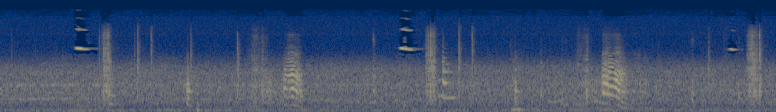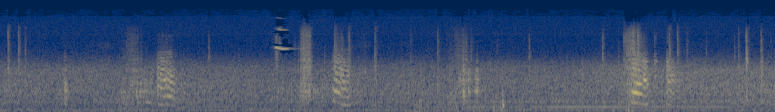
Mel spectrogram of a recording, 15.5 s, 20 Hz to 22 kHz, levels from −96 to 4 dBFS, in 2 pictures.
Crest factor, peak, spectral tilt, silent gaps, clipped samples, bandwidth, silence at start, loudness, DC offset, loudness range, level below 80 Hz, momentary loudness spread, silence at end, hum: 24 dB; -14 dBFS; -2 dB/octave; none; under 0.1%; 15.5 kHz; 0 s; -36 LUFS; under 0.1%; 5 LU; -62 dBFS; 17 LU; 0 s; none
